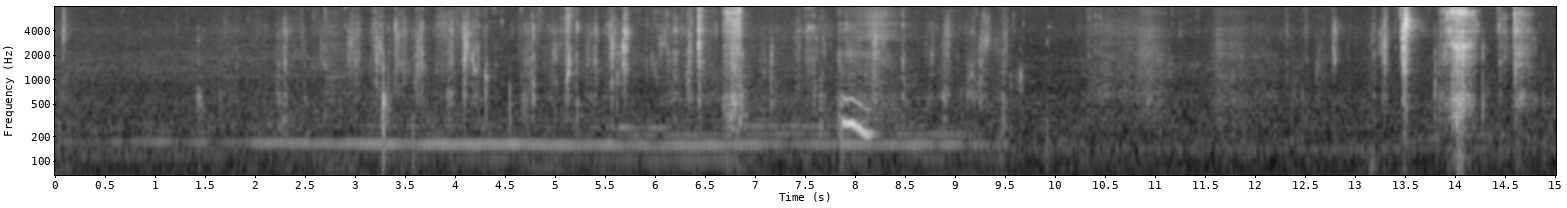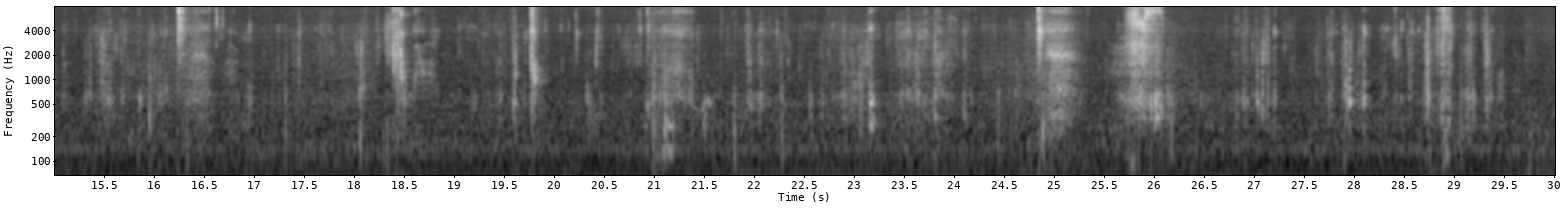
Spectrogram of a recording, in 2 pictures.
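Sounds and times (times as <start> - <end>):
wet chewing: 0.9 - 25.0, 25.7 - 29.6.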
